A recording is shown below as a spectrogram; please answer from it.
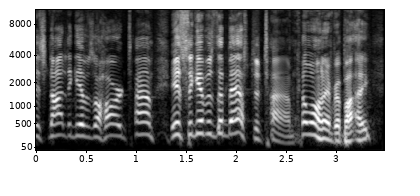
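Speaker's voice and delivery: high, ringing preacher's climax; full-force preaching. Acted. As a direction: lift the congregation, pitch up.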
